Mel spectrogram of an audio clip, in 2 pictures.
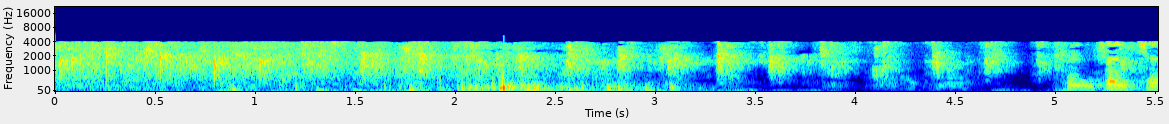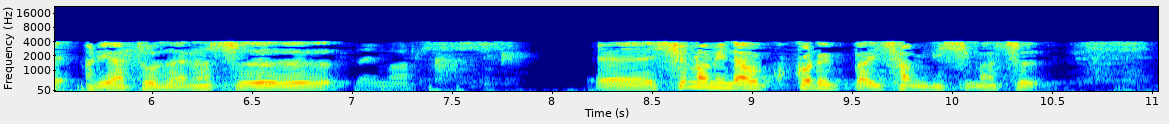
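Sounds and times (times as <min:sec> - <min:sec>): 
audience applause welcoming the speaker: 0:00.0 - 0:06.1
speech: 0:05.0 - 0:07.6, 0:08.2 - 0:10.6.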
